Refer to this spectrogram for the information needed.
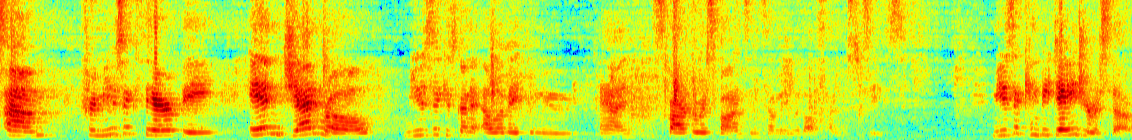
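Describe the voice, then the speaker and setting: Amid noticeable background noise and audible room echo, a woman projects her high voice at a moderate pace, with lively intonation and big swings in loudness. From New England. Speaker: music therapy professor. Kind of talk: lecture.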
